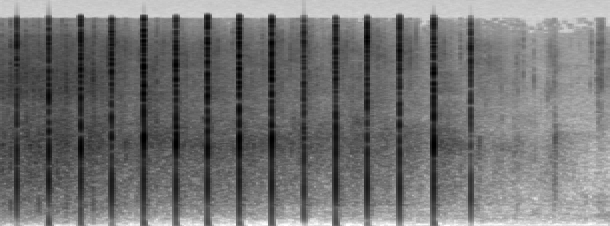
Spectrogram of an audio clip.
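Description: Audience applause, with a loud, regular series of sharp claps about three a second standing out on top of it; it all dies away about five seconds in.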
